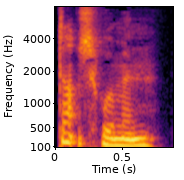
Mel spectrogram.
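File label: "dutchwoman", British English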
